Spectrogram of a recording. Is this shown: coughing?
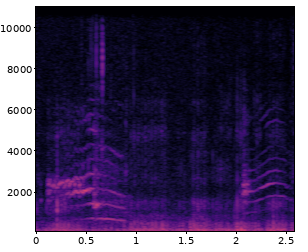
no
